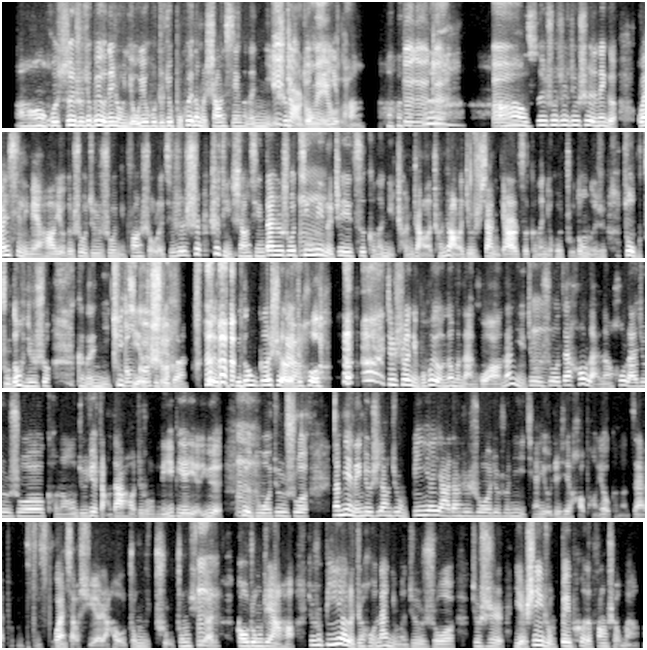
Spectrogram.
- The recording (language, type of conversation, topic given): Chinese, podcast, 你能谈谈一次你学会放手的经历吗？
- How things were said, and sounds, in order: laugh; other background noise; laughing while speaking: "主动就是说"; laugh; laugh; other noise; unintelligible speech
